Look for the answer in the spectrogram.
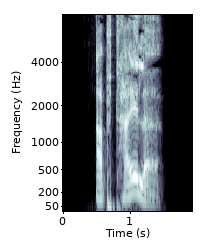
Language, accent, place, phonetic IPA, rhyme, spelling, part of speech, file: German, Germany, Berlin, [apˈtaɪ̯lə], -aɪ̯lə, Abteile, noun, De-Abteile.ogg
- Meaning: nominative/accusative/genitive plural of Abteil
